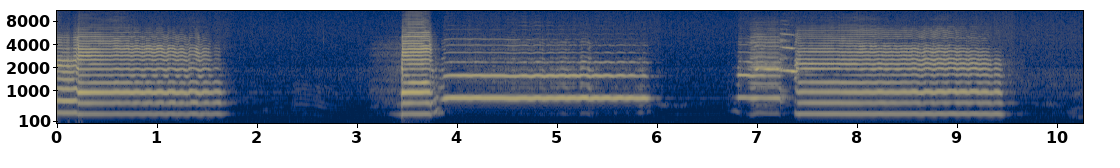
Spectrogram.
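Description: Saxophone playing three long held notes with vibrato, separated by short pauses. The middle note begins with a quick slide up to a high pitch; the first and last sit low.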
